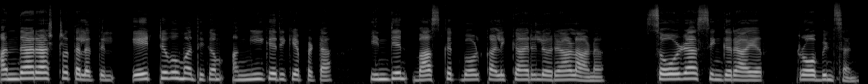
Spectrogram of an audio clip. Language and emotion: Malayalam, neutral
